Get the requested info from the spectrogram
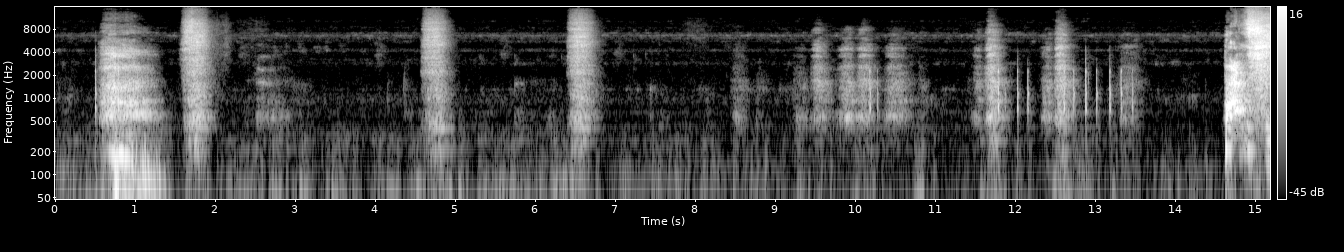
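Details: A run of repeated sneezes during a hangover, with snorting and audible breaths between bursts, ending in a final loud sneeze.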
